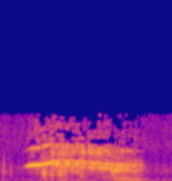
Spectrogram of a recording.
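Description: A horse named Victor whinnies once in triumph, a loud, wavering neigh lasting about a second and a half that rises and then trails off, with no talking.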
